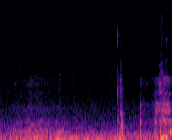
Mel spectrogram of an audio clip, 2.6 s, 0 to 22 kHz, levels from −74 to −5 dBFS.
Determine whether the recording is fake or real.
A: real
